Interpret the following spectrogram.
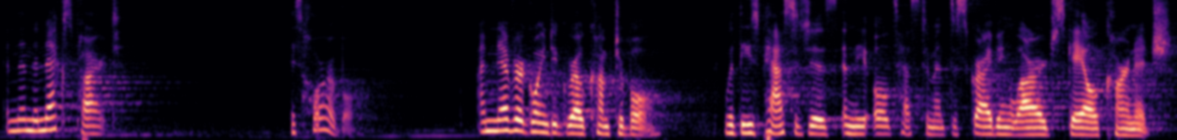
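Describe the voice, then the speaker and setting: A woman pastor preaching a sermon in a reflective, candid way, slowing down for emphasis. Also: low-pitched, long reverb tail. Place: church.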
